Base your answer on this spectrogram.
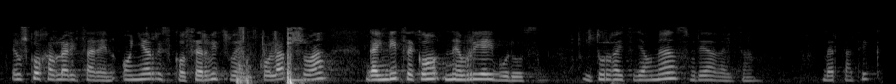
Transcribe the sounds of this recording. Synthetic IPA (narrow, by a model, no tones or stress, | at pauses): e̞wsko̞ʝawlaɾit͡saɾe̞no̞ɲarisko̞se̞ɾβ̞it͡sue̞ŋko̞lapso̞aɡajnd̪it͡se̞ko̞ne̞wrie̞jβuɾus | it̪uɾɣajt͡sʝawnasuɾe̞aɣajt͡sa | be̞ɾt̪at̪ik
